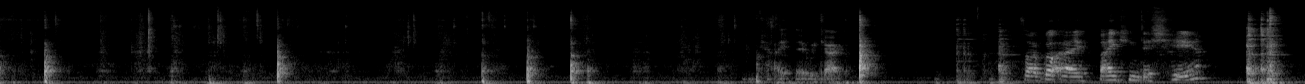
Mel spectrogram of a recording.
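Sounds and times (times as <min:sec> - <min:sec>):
spoon scraping in mixing bowl: 0:00.0 - 0:08.7.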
